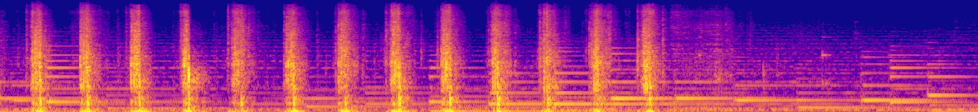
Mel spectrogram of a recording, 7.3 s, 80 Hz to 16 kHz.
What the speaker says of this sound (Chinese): 从园子里拔了2颗大葱，切成葱花，用来炒肉馅儿。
